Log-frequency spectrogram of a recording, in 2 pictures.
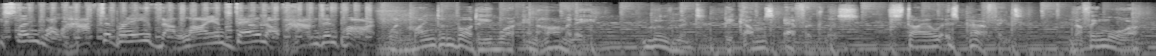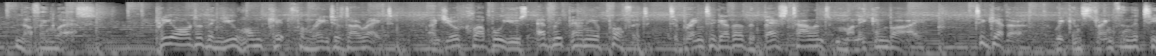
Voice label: sport and upbeat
